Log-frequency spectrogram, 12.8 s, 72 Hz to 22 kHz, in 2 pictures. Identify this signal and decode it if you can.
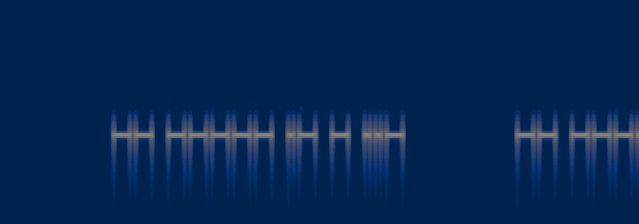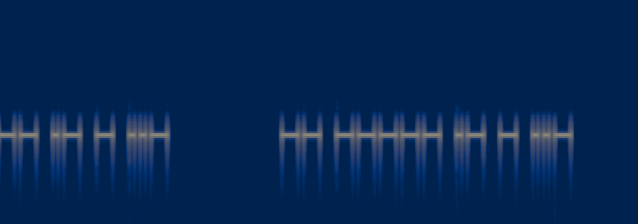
Morse code, heard as a keyed tone, about 22 wpm, 700 Hz. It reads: M0ATU M0ATU M0ATU
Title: DXCC-100 Call Signs - 5 Characters - Repeated 3x - 22wpm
